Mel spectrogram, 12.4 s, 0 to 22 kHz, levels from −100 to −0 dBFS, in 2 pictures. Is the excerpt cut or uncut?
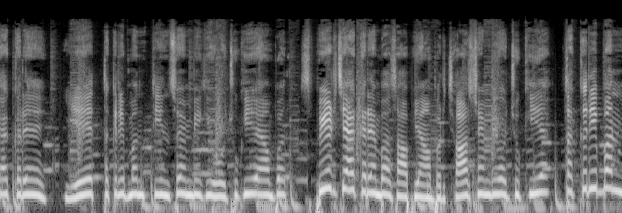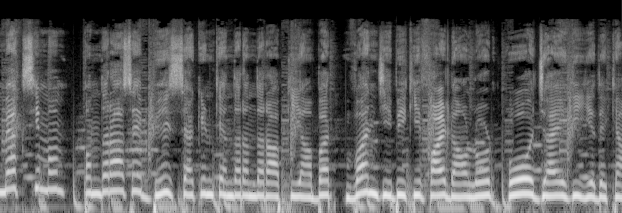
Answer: uncut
